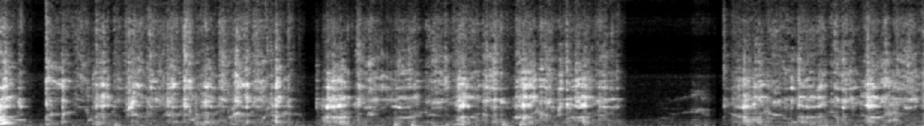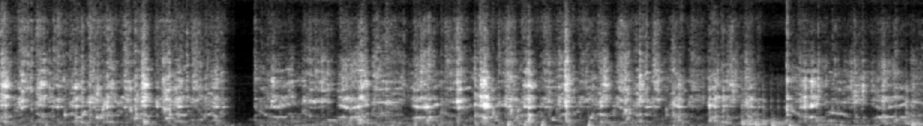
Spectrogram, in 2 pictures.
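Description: A spoon scraping and clinking steadily against a metal pot as a khurma mixture is stirred, continuous and close, with two brief pauses.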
